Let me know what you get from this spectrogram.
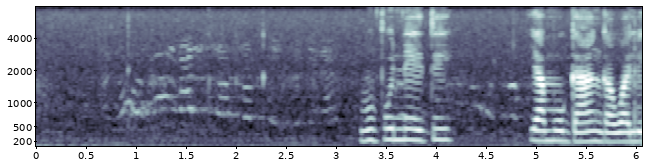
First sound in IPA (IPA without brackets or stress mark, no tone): β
